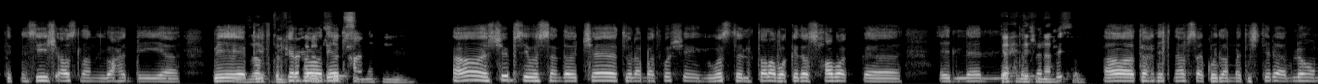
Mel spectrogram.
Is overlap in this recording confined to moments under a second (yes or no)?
no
